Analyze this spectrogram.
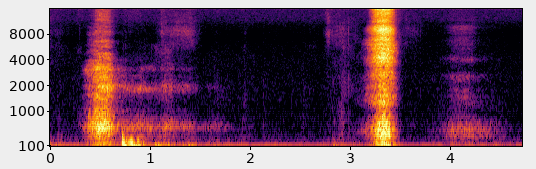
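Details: Sneezing induced with chhinkni snuff: two forceful, wet-sounding sneezes, each preceded by a quick breath in, in a quiet room.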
